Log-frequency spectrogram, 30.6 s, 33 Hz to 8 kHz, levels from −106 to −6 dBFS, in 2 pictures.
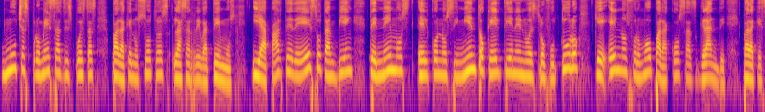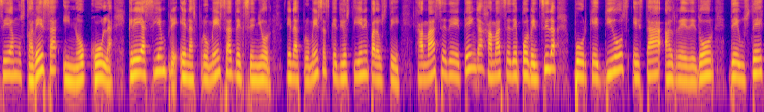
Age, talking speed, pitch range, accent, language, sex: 40-59, 130 wpm, 170-215 Hz, American, Spanish, female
